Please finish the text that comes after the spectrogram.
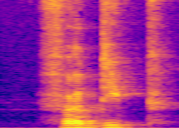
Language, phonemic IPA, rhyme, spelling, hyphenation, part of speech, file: Dutch, /vərˈdip/, -ip, verdiep, ver‧diep, noun / verb, Nl-verdiep.ogg
- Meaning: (noun) synonym of verdieping (“storey”); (verb) inflection of verdiepen: 1. first-person singular present indicative 2. second-person singular present indicative 3. imperative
